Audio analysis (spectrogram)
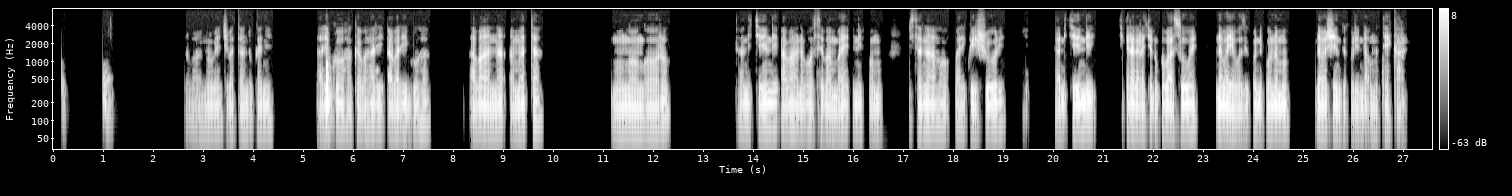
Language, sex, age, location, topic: Kinyarwanda, male, 25-35, Kigali, health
